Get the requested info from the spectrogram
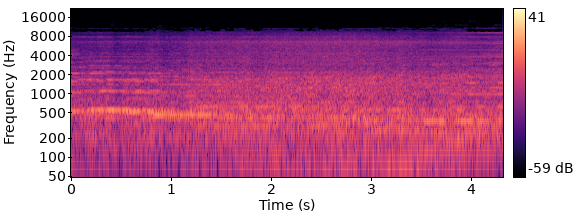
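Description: Steady rushing drone of an aircraft in flight, under faint music.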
